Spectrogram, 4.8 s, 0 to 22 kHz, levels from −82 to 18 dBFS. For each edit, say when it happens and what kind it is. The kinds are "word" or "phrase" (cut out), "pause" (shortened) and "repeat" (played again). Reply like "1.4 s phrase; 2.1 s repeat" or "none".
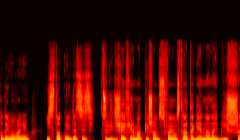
none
